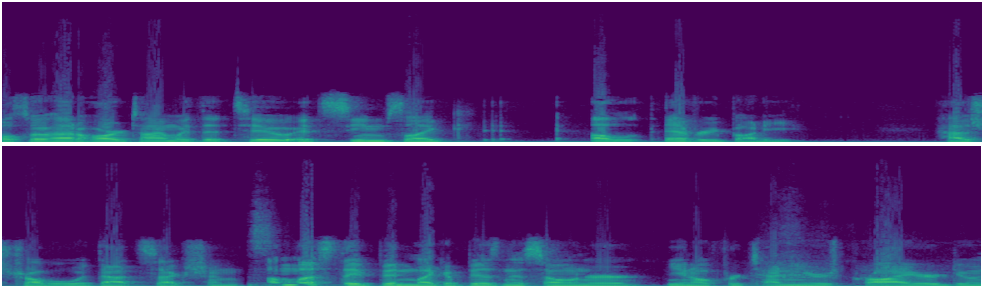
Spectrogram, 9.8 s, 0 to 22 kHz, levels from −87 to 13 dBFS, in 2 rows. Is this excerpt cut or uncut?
uncut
